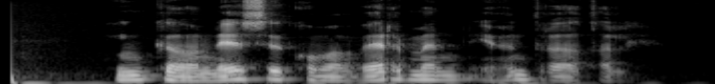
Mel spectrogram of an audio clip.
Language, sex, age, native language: Icelandic, male, 50-59, Icelandic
